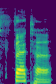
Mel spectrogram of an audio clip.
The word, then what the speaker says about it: Fetter: The main character in the audiobook is called Feta, and it's spelled Fetter.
